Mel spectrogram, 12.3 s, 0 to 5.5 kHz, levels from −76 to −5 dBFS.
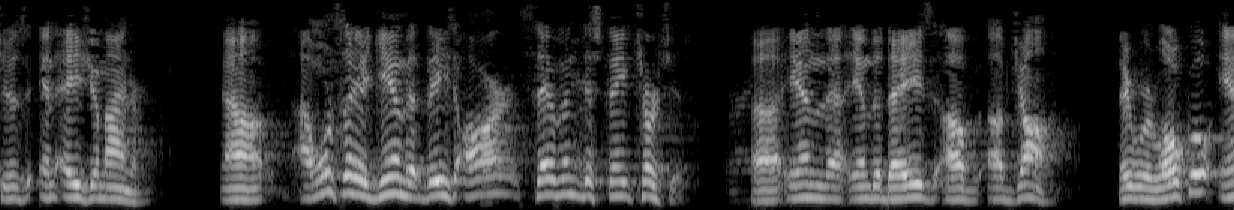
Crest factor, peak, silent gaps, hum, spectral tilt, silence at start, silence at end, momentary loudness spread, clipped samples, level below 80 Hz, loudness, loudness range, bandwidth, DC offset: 20 dB; -8 dBFS; 1.73-2.18 s, 7.01-7.24 s, 10.83-11.17 s; none; -8.5 dB/octave; 0 s; 0 s; 10 LU; under 0.1%; -80 dBFS; -27 LUFS; 3 LU; 5.4 kHz; under 0.1%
